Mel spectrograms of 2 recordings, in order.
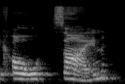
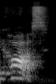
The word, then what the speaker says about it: cosine: would spell it and you say cosine but it is abbreviated cos again don't say cos it's not cost it's cosine I used to it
